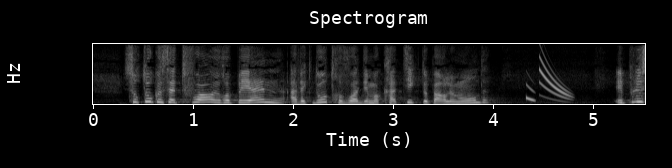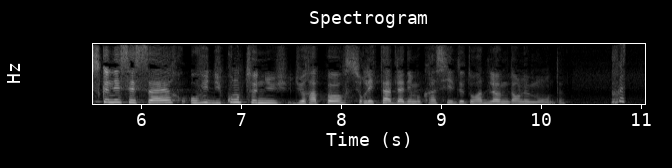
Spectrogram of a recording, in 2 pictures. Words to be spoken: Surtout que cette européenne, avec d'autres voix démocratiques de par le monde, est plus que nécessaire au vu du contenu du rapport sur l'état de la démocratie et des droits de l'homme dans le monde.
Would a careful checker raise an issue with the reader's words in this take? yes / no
yes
